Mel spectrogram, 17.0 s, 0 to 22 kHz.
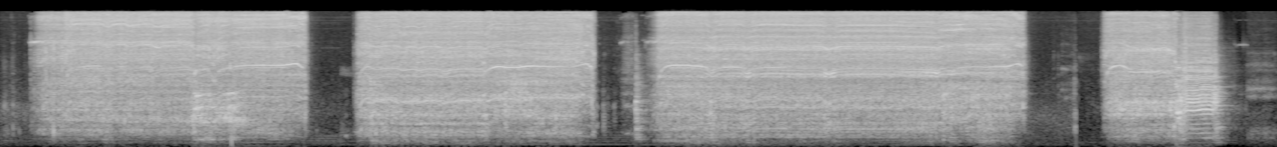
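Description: Ryobi ONE+ 18V cordless drill running a 5/16-inch twist bit through a wooden board, at a steady full speed. It runs in four long bursts with brief stops between them, the last starting near the end.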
